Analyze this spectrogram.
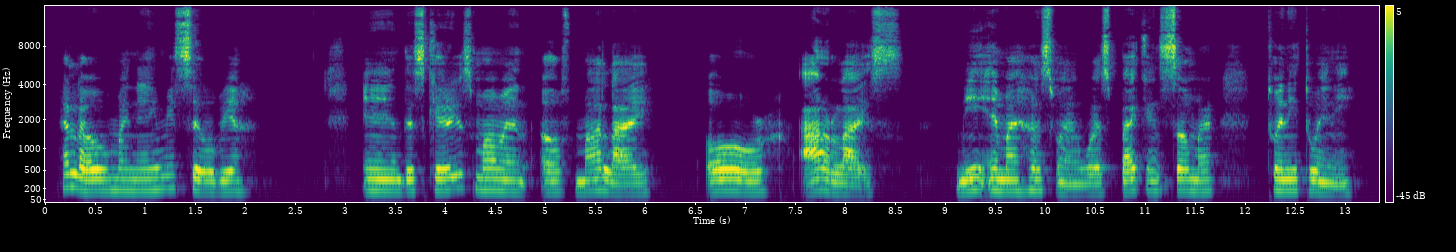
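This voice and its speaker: A woman with a non-native accent and a fairly low pitch speaks at a very slow pace. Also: ordinary pitch variation, quiet background. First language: not English. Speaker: listener sharing a personal story. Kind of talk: personal story recording.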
